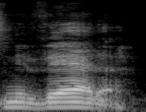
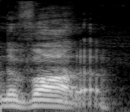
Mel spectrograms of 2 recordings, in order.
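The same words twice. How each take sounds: First: It uses the locals' pronunciation of the name. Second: It uses the speaker's East Coast pronunciation. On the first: This is how the state's residents say it. The speaker calls it wrong. "they said that the name of their state was Nevada" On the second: This is how the speaker from New Jersey says it. The speaker calls it right. "I say Nevada because I'm human"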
